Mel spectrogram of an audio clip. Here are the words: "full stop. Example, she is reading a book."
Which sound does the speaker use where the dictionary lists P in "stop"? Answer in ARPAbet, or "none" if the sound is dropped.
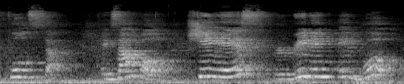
F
